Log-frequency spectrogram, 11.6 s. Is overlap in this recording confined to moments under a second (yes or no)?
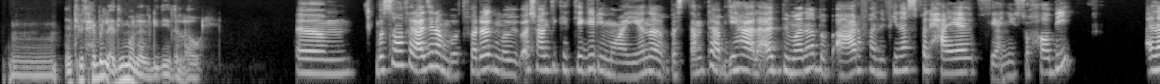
yes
